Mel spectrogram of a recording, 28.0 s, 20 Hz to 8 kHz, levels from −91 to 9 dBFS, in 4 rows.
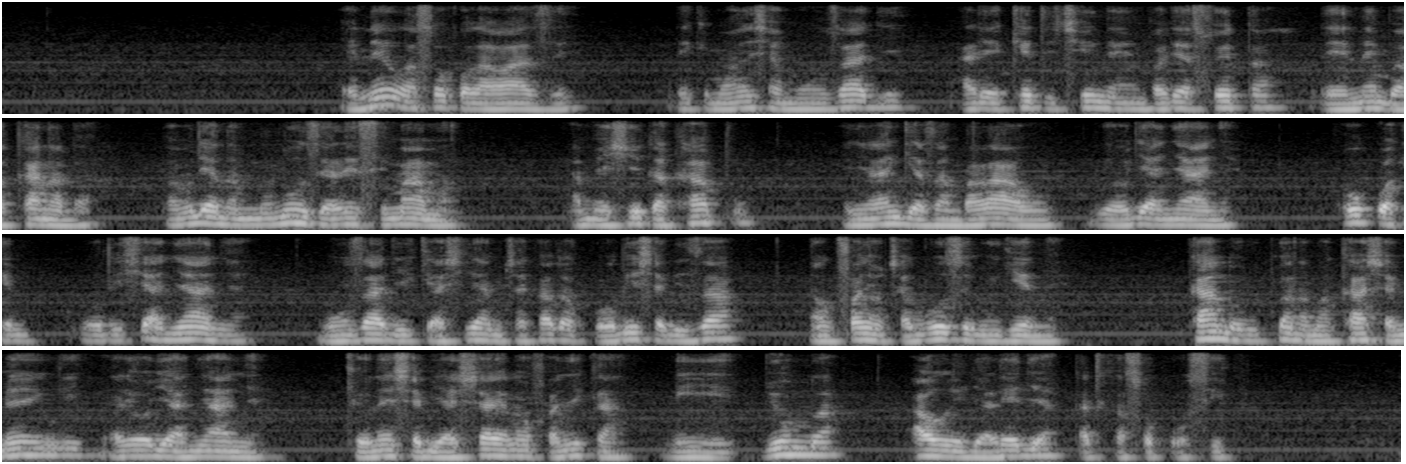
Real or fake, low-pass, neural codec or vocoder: real; 7.2 kHz; none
